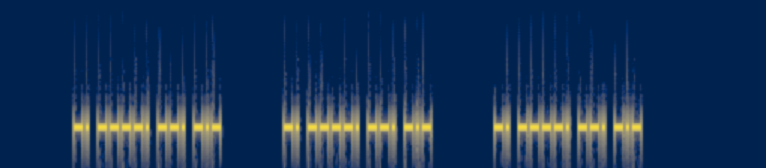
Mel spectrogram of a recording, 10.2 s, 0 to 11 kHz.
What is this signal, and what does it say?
Morse code, heard as a keyed tone, about 30 wpm, 700 Hz. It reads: N9GK N9GK N9GK
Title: USA Call Signs - 4 Characters - Repeated 3x - 30wpm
